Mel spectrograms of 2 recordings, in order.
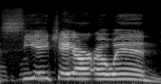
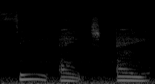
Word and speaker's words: Charon: Only your pronunciation is a little off. Karen! C-H-A-R-O-N! It was C-H-A-R-O-N.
